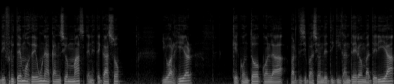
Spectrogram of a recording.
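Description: A man speaks in a plain, everyday voice, fairly low in pitch, with fairly even intonation and a moderate pace. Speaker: radio host. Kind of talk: scripted narration.

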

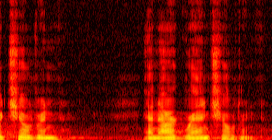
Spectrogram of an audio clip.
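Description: Here is a man with a Canadian prairie accent. The recording is very clean, with a silent background. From Western Canada. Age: 70s. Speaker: farmer and activist. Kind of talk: speech. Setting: stage with audience.

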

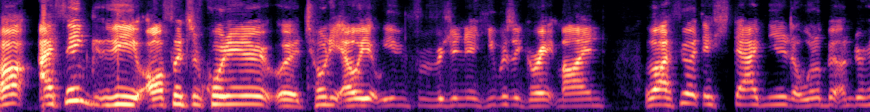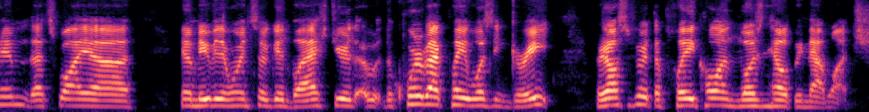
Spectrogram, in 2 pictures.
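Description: A man's raised, projected voice, high in pitch and bright, sharp in tone, at a very fast pace with fairly even intonation, big swings in loudness, and a dry, close sound with no echo. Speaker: college football Twitter account creator, guest. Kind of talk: casual interview.

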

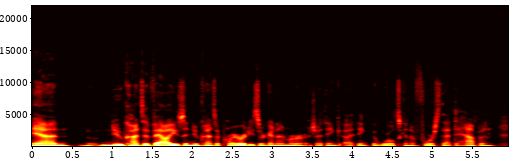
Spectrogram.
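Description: Using a normal speaking voice, a man with a fairly low pitch talks at a fairly quick pace with hardly any pauses. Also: ordinary pitch variation. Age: 40s. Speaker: author and former tech CEO. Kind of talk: interview.

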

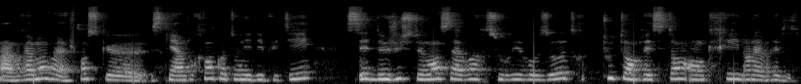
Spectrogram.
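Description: Her voice an unremarkable speaking voice, a woman talks at a moderate pace and fairly high pitch with ordinary pitch variation. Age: 30s. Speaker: physiotherapist and member of parliament. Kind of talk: interview conversation.

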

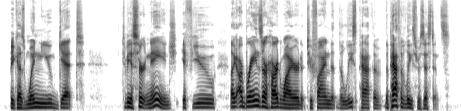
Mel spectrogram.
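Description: In a very clean recording with a silent background and a dry, close sound with no echo, a man with an ordinary speaking voice talks fairly slowly at a medium pitch with ordinary pitch variation. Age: 40s. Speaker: podcast host and tech company co-founder. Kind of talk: casual interview.

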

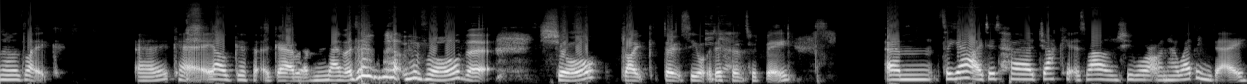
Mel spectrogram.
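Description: Her voice fairly high yet dark and mellow, a woman with a British accent talks at a moderate pace with lively intonation. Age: 20s. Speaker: illustrator and wedding creative. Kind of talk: casual chat. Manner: hesitant, many fillers and laughs.

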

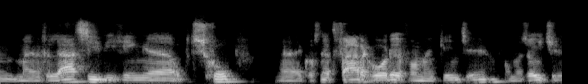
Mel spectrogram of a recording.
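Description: Pitch varies in an ordinary way as the speech keeps a moderate pace. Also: man. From Netherlands, Tilburg (North Brabant). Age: 40s. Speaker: coach and former restaurant owner. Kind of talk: interview.

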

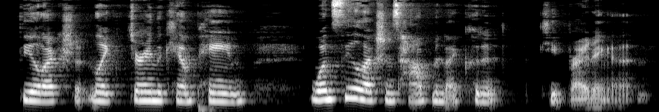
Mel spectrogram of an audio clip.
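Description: A woman speaks at a moderate pace with a fairly high pitch and a dark, mellow tone. The recording is very clean, with a silent background. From Florida and Texas, born in Peru. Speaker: novelist. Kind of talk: casual chat.

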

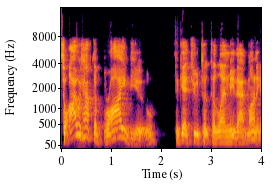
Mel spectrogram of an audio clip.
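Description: A man speaks with a New Jersey accent. His intonation is lively. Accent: New Jersey American. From US Northeast, New Jersey. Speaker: economics professor. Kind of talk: interview about economics. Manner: repetitive stammering.

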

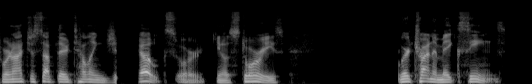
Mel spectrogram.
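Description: A man with a Canadian accent has a plain, everyday voice at a medium pitch with ordinary pitch variation. The sound is dry and close, with no echo. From Canada, Toronto. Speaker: journalist and author. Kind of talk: interview.

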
